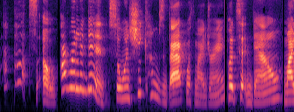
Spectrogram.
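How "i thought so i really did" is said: very high, put-on little voice; mock-innocent agreement. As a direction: play the wronged innocent in a high voice. Retold answer agreeing she was rude.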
